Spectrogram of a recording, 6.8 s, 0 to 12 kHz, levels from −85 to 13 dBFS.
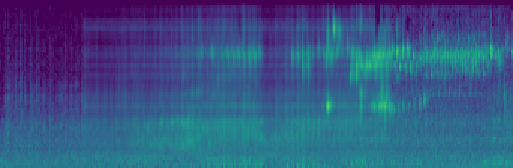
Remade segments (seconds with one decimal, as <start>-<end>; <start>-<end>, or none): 1.1-5.2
